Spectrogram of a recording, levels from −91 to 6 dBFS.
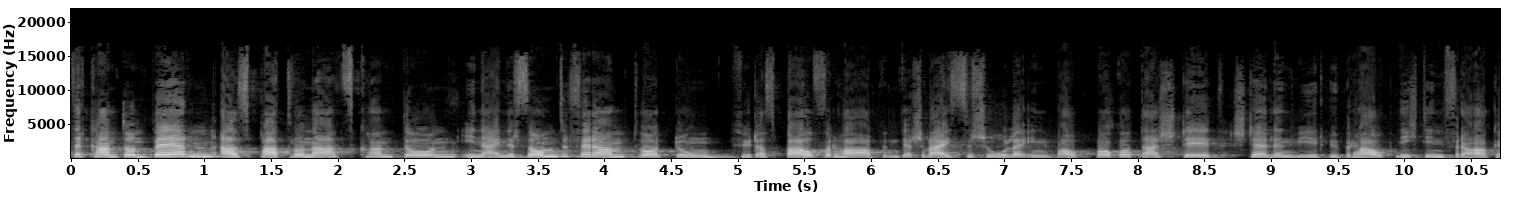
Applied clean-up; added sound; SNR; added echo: neural mask model Resemble Enhance denoiser.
